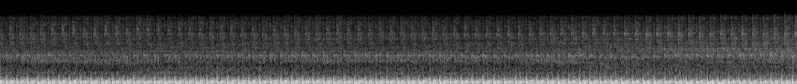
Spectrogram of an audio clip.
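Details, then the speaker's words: Kawasaki Vulcan 1600 V-twin idling just after first start following 4-5 years unrun, new battery: steady fast idle with light even ticking clatter, settling slightly; owner waits for valve noise to quiet down. "Okay, now I reckon what I do is just let it sit here and see if the motor sound is quieting down some."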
